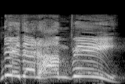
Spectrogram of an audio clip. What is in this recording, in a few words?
US landmark near humvee, battlechatter, english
